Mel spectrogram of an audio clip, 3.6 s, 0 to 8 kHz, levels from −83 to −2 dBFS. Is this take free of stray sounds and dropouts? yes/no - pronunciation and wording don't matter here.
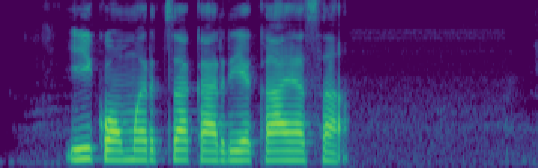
yes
